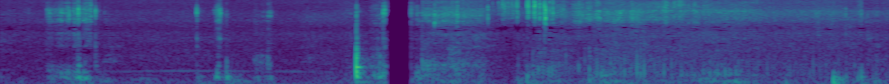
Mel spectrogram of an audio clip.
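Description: Faint handling noises of a small plastic toy figure and miniature props being moved by hand: light taps and rubbing, with one sharp click a little before the middle.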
